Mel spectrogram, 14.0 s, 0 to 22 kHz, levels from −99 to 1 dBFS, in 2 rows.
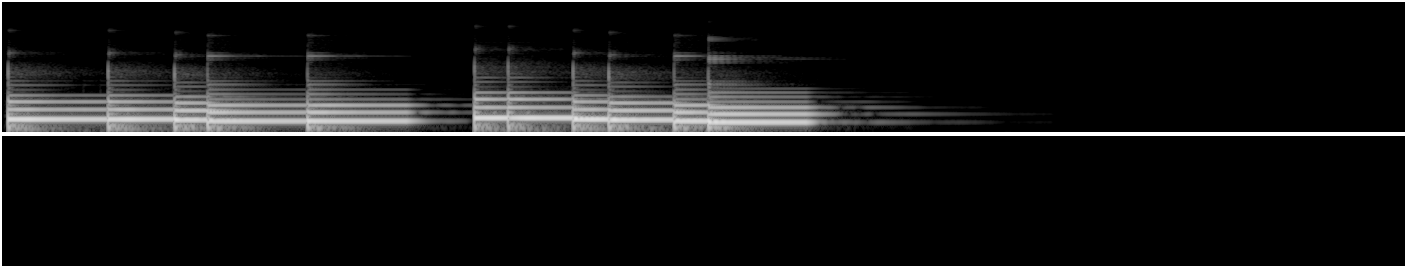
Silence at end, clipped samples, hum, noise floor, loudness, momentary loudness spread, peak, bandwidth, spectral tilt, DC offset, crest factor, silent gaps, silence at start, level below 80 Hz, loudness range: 9.95 s; under 0.1%; none; -86 dBFS; -21 LUFS; 9 LU; -8 dBFS; 4.9 kHz; -11 dB/octave; under 0.1%; 16 dB; none; 0 s; -54 dBFS; 9 LU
